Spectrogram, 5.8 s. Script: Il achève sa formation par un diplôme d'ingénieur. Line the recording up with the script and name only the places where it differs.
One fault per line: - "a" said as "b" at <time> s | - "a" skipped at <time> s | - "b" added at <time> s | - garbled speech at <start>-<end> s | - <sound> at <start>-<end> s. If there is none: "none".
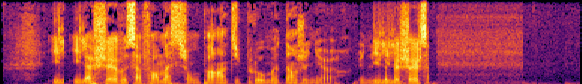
- "il" added at 0.7 s
- garbled speech at 3.6-4.3 s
